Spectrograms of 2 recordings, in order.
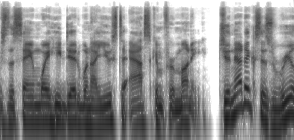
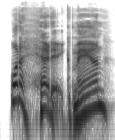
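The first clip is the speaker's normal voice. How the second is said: irritated; 9 semitones higher than usual. A narrator's reading. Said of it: "says irritably".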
